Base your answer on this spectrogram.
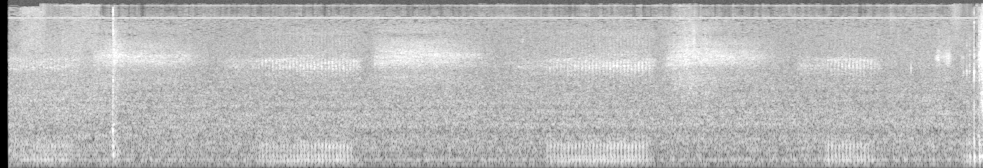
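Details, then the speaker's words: Pet snoring while awake, exhausted after three days of playing with children; owner says he is fat and can barely breathe without snoring: slow, rhythmic rough breaths about a second each. "i never heard him snore while being awake before so tired"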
